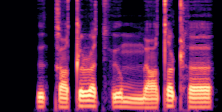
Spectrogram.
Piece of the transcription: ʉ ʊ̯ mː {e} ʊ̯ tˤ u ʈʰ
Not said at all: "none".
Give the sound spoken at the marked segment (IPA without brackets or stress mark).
e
